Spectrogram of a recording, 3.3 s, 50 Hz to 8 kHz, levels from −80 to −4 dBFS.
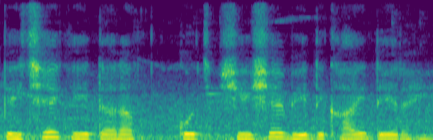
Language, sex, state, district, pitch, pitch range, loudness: Hindi, female, Punjab, Fazilka, 215 Hz, 200-225 Hz, -13 LUFS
